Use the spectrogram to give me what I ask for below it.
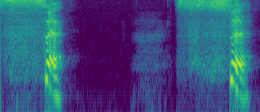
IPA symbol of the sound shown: s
